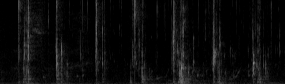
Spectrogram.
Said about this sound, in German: Gemeinsam tauchten sie ins Wasser ein. Die kühle Umarmung des Meeres war sofort vertraut und die sanften Wellen klatschten leise aufeinander.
